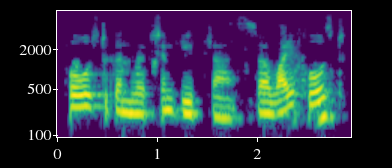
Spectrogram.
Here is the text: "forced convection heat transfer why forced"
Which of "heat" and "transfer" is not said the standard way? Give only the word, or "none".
transfer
